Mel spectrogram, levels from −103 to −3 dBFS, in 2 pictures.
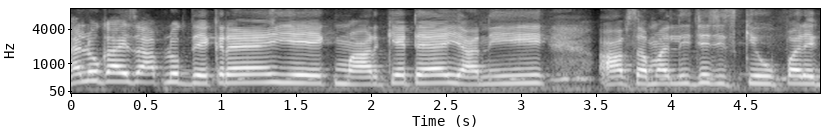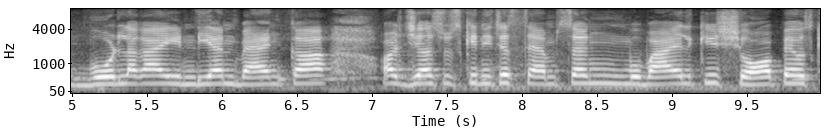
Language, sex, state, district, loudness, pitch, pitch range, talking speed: Hindi, female, Uttar Pradesh, Muzaffarnagar, -14 LUFS, 245 Hz, 230-260 Hz, 200 wpm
